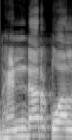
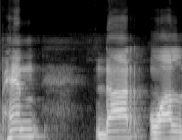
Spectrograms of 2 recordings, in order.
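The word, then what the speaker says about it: Van der Waals: আমি লিখছি ভিডি রেডিয়াস, তুমি উচ্চারণ শোনো, ভ্যান্ডার ওয়াল ব্যাসার্ধ, ভ্যান্ডার ওয়াল ব্যাসার্ধ।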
